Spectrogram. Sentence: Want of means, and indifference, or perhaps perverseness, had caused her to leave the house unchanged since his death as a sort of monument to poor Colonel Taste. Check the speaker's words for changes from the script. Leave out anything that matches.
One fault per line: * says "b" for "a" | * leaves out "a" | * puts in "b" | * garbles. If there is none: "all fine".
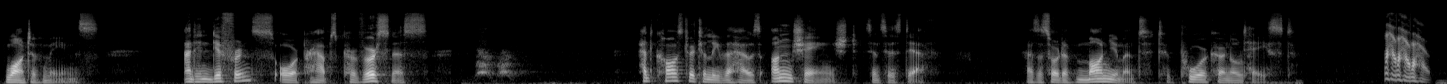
all fine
